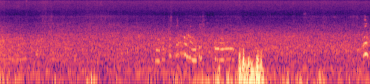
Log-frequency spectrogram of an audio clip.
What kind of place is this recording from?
residential area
